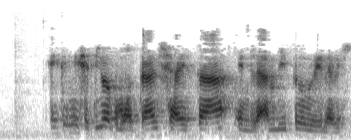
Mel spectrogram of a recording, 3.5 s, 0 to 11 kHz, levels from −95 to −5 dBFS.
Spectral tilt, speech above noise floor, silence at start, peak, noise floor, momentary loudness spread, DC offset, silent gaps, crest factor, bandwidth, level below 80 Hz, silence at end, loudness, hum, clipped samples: -4.5 dB/octave; 36 dB; 0.5 s; -6 dBFS; -58 dBFS; 11 LU; under 0.1%; none; 16 dB; 5.6 kHz; -80 dBFS; 0.05 s; -22 LUFS; none; under 0.1%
